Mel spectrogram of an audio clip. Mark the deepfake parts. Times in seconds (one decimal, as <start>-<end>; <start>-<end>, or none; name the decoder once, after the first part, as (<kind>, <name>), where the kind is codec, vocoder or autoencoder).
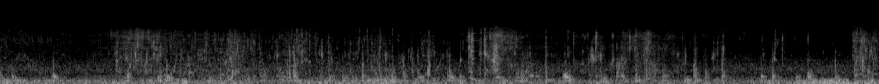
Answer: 1.0-1.6 (codec, HILCodec); 4.8-7.5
